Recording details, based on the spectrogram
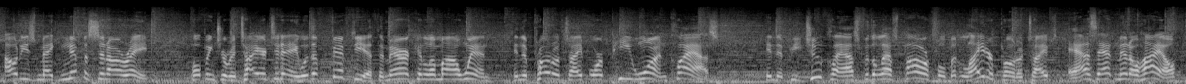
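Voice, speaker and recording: High-voiced excited race commentator man. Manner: excited, building with the action. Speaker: play-by-play commentator. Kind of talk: TV motorsport commentary.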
